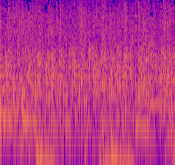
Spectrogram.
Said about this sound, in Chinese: 恭喜校园模范生得主。小珍与听仔，大家掌声鼓励。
